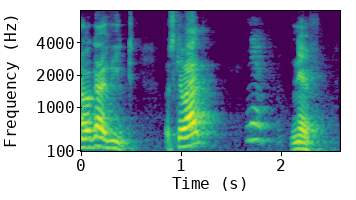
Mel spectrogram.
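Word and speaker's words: neuf: और next wheat, okay, WEET, spelling है HUIT French में, इंग्लिश में उच्चारण होगा वीट। उसके बाद नेफ, सो NUHF नेफ, ठीक है?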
